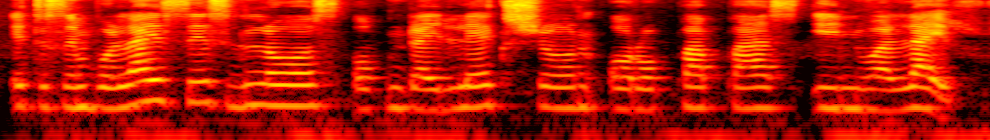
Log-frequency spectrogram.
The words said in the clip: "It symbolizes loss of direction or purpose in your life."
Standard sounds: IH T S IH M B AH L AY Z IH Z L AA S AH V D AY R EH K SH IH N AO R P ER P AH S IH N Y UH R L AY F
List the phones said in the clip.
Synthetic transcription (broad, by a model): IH T S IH M B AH L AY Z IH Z L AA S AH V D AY L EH K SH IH N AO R P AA P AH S IH N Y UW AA L AY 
